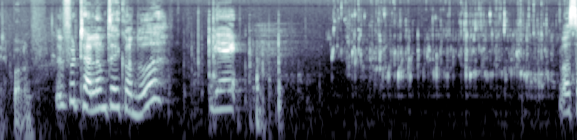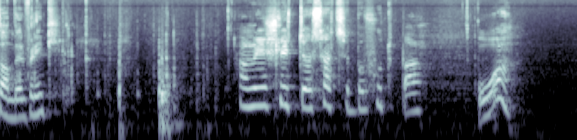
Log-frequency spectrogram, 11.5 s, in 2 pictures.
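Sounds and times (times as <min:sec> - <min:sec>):
speech: 0:00.0 - 0:02.7, 0:05.6 - 0:06.5, 0:08.2 - 0:11.0
milk poured into a glass: 0:03.2 - 0:06.6.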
